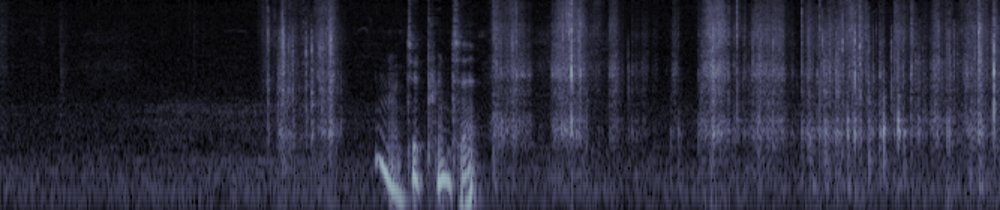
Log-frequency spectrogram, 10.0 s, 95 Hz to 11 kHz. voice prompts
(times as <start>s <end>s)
3.8s 4.8s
